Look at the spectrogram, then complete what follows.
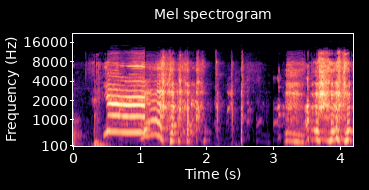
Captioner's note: laughs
